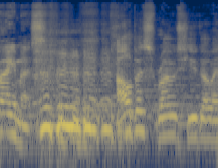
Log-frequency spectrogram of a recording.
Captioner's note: readers laughing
